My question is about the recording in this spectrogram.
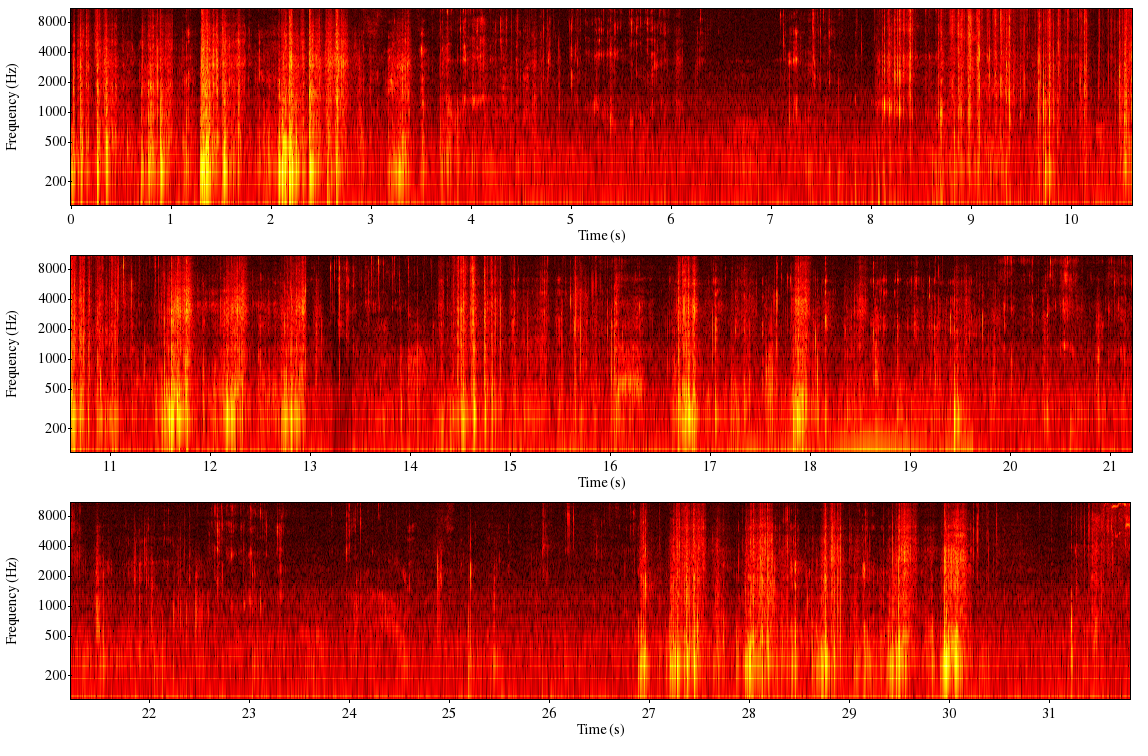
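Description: Close-miked eating: bites and crunchy chewing of toasted garlic bread topped with tomato sauce and egg. The crunching comes in bursts, with quieter chewing between.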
